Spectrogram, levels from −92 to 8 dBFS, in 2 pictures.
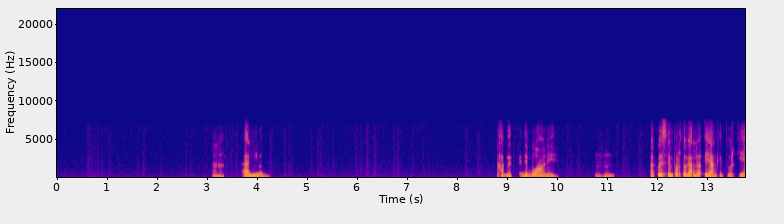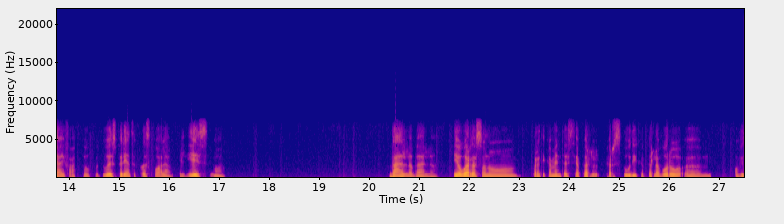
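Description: Between 12.69 and 12.75 s, right after "questo in" and before "e anche in", there are lost AMR speech frames. A radio error corrupted the data, so the checksum failed. The decoder then guessed the missing piece. It reused the last good pitch and vocal tract settings at lower gain. The gap sounds like a single 20 ms frame. It comes through as a brief dip or warble in the otherwise clear wideband speech. The voice then returns weak or rough for a moment.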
